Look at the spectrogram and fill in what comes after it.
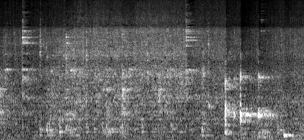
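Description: Tomato-and-curd masala sizzling in a kadai while a spoon stirs it, with a few sharp metallic clinks of the spoon against the pan, most of them between about four and a half and five seconds in.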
